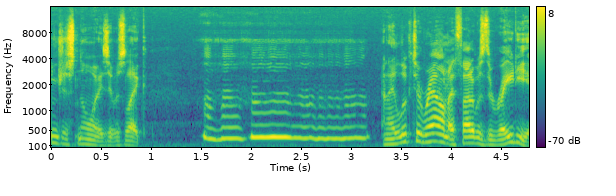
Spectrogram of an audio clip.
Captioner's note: humming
